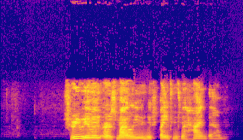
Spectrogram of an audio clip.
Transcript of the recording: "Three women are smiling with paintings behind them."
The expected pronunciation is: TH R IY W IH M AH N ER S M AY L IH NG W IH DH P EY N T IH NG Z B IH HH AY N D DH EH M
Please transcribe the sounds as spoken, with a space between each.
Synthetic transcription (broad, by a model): TH R IY W IH M AH N ER S M AY L IH NG W IH DH P EY N T IH NG Z B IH HH AY N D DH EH M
